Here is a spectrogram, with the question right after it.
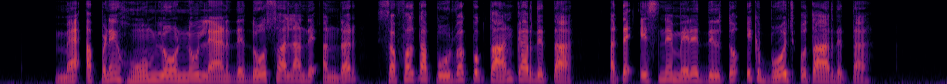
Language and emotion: Punjabi, happy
